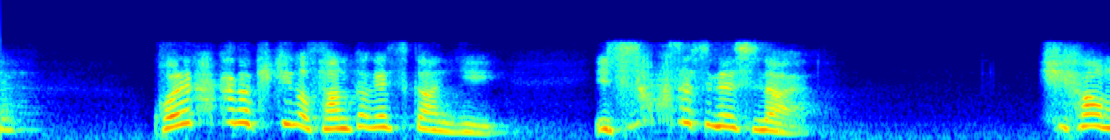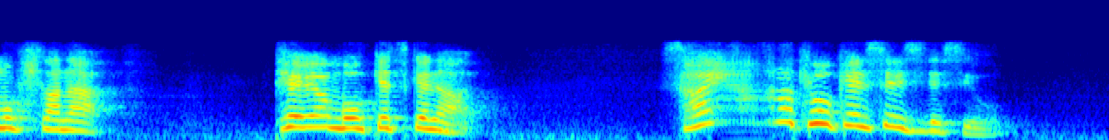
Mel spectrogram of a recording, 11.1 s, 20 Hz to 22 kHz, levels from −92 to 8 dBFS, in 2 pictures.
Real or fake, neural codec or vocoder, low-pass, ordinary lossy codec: fake; codec, 16 kHz, about 1 kbps, DyCAST, with the encoder's durations; 7.2 kHz; Opus, 32 kbps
